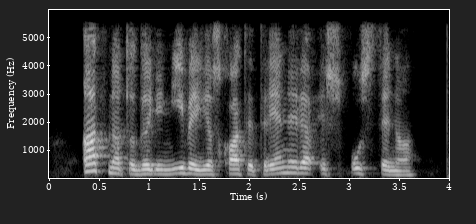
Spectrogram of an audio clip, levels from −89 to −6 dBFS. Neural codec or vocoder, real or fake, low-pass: codec, 16 kHz, 1.1 kbps, Voila-Tokenizer; fake; 5.4 kHz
